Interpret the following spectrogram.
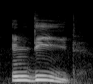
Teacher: indeed, with the stress on the second syllable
